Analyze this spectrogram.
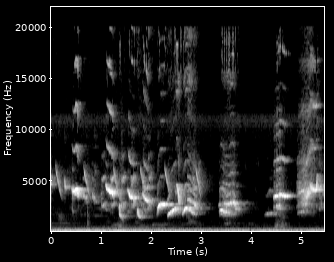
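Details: White-rumped shama kept at home, delivering a rich varied song of clear slurred whistles, descending glides and harsh buzzy notes in quick phrases, with brief pauses between bursts and a faint low hum behind.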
